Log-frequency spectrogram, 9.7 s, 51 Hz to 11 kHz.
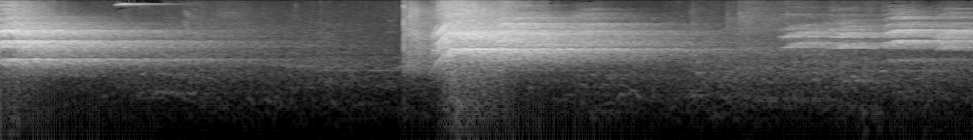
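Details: Beluga at Port of Nagoya Public Aquarium, recorded 3 November 2023 during play time after feeding; long harmonic whistled tones with a loud abrupt burst midway, then stepped rising whistles.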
